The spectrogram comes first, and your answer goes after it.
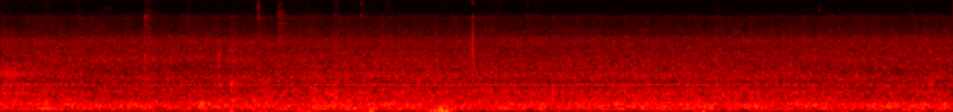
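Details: A constant broad rumbling noise like a passing vehicle or train, with a faint steady tone and a single soft knock.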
